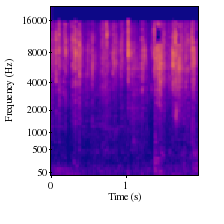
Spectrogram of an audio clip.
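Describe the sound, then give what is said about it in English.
The plastic wrapper of Warheads Tangy Typhoon sour taffy candy crinkling in a steady run of crackly, high-pitched rustles for about two seconds, growing a bit louder near the end, with no voices. “Warheads, tangy typhoon. Dude, these are stupid bomb. Sour taffy.”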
